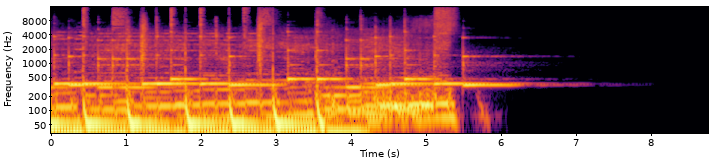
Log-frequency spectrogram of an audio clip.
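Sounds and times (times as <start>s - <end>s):
marimba remix: 0.0s - 6.7s.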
